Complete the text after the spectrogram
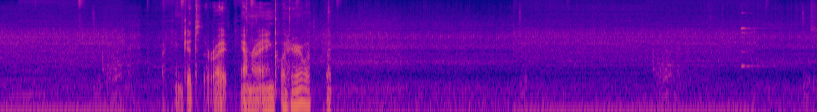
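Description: A heavy diesel engine rumbles low and steady.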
